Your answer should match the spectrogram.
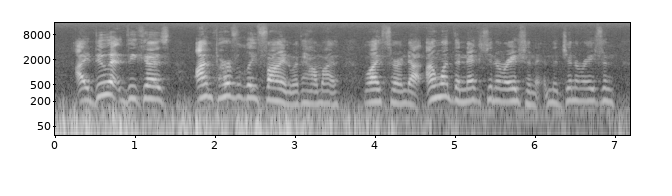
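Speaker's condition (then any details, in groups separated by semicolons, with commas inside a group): Cerebral palsy; lifelong wheelchair user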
